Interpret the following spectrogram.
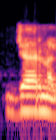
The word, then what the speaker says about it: journal: एंड B late और इसको हम जनरल चैनल भी कहते हैं जनरल नहीं होता चैनल जल्दी ठीक है कि जरनल है जिसमें आप एंट्री घटना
